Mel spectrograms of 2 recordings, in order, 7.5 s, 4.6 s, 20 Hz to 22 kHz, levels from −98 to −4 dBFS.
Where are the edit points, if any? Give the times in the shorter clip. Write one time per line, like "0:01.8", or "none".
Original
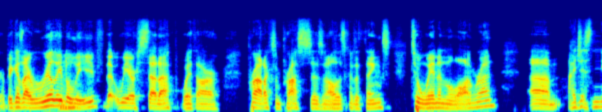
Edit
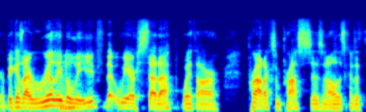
none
